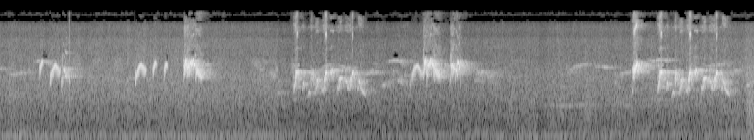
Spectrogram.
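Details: Red-whiskered bulbul singing fighting song, used to train birds to learn song quickly: short bright warbled phrases of rising and falling whistles, bursts about every one to two seconds, with faint background hiss.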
